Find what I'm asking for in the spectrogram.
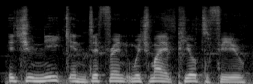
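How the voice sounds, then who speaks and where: A man's voice: a little high, fast talker, mellow, soft background music. Blunt, profane man reading anime synopses. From China. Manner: blunt, profane, self-deprecating asides. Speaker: anime list narrator.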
